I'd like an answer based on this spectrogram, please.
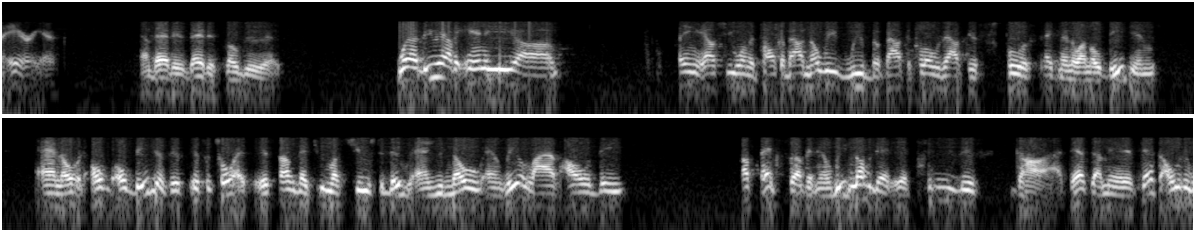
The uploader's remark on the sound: LML uses a progressive live call in format.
